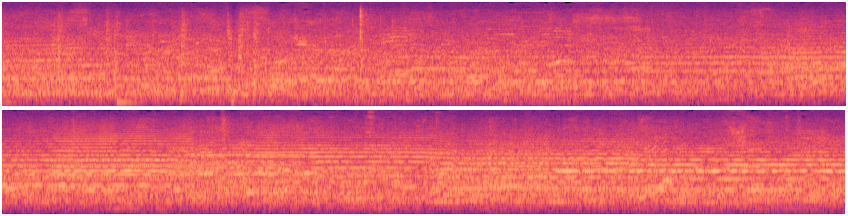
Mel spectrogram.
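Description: Drums beat in time with a marching band.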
